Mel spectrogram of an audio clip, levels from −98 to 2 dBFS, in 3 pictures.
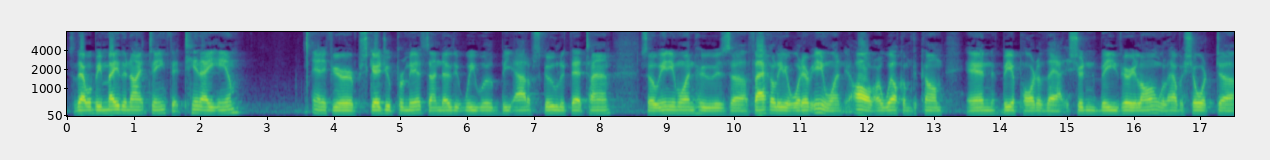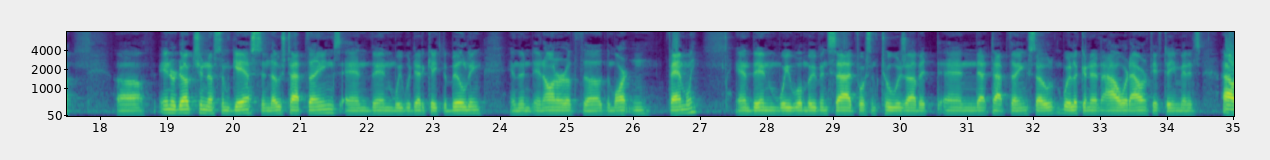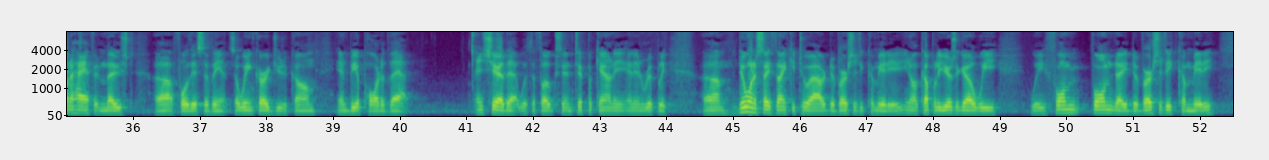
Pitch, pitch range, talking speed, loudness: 115 Hz, 110-120 Hz, 195 wpm, -18 LUFS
